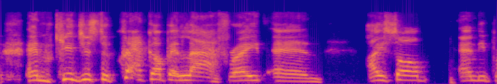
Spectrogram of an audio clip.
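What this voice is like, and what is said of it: Usual voice. Nothing is said of it.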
